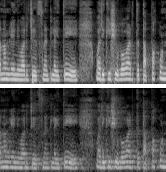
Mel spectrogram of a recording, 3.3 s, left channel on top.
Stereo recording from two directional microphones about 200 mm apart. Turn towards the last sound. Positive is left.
turn(degrees=45)  # may be behind; listen again after turning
